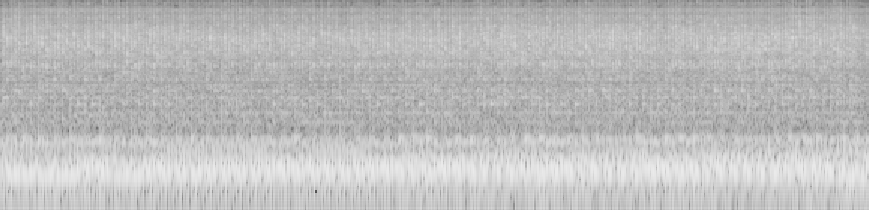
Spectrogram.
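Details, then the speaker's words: Rebuilt engine in a turbo AWD wagon after a restart holds an even, deep idle with a smooth steady pulse and no knocks, ticks or misses, sounding better than the previous engine; normal idle. "we're gonna fire this thing back up and we're gonna hear it again it sounds way better than the last engine"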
